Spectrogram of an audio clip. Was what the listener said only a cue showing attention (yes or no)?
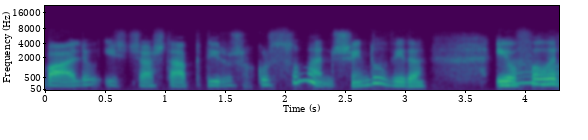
no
